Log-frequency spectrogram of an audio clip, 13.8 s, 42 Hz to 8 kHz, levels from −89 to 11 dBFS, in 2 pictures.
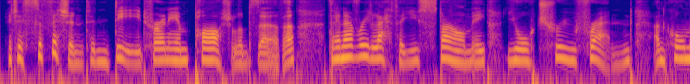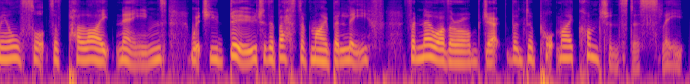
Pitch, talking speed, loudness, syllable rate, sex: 185 Hz, 200 wpm, -20 LUFS, 5.3 syllables/s, female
